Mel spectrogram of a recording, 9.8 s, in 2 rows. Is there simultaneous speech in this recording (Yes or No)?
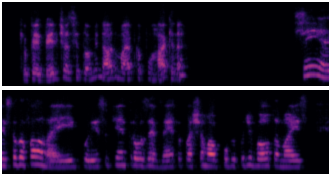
No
